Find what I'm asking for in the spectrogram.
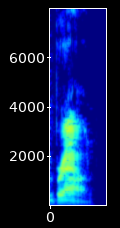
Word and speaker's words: Braun: It's Christian Brown. I know it's spelled Braun.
